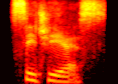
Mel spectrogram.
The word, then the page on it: CGS: Indian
